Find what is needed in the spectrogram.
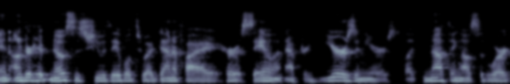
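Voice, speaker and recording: Against a quiet background, a woman with a very deep, low voice and vocal fry talks very fast in a flat monotone, hardly pausing at all. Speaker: hypnotherapist and yoga teacher. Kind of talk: casual conversation interview.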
